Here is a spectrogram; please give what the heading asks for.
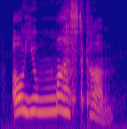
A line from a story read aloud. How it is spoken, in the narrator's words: she called out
